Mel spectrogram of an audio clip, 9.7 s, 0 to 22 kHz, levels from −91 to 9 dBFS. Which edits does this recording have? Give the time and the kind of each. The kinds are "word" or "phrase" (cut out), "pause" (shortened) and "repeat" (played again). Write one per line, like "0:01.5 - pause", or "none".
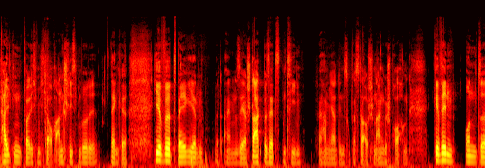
0:03.5 - word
